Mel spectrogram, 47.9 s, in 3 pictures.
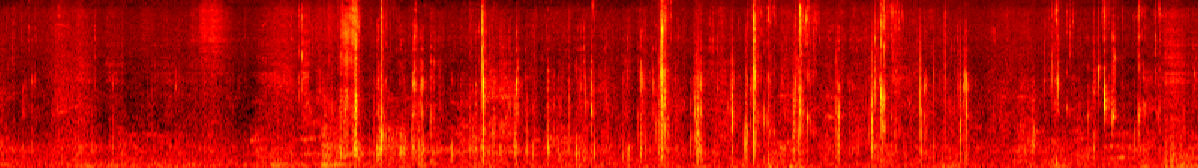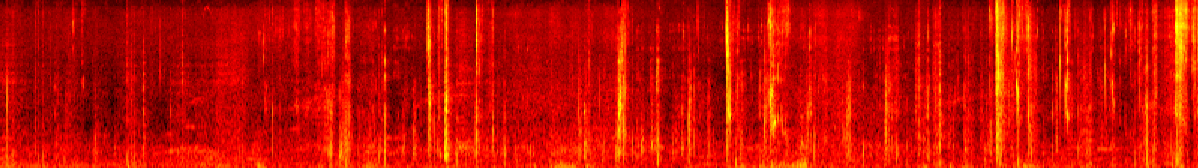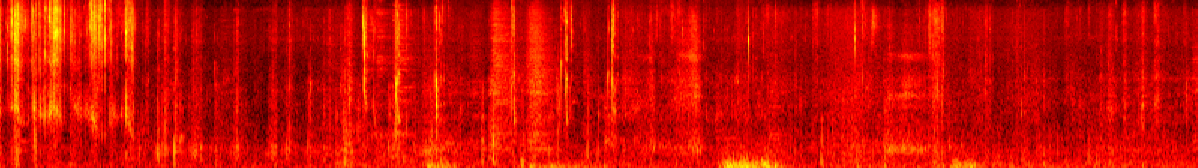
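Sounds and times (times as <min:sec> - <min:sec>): chewing and smacking: 0:04.0 - 0:13.0, 0:13.7 - 0:18.5, 0:19.4 - 0:47.9
crunchy bites: 0:23.7 - 0:27.0, 0:27.6 - 0:37.9.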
